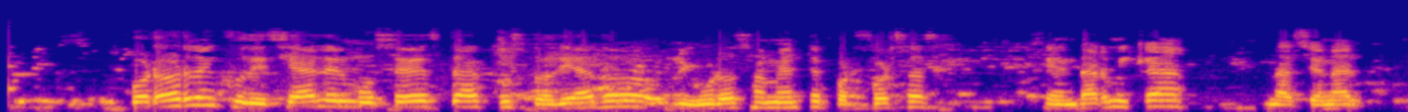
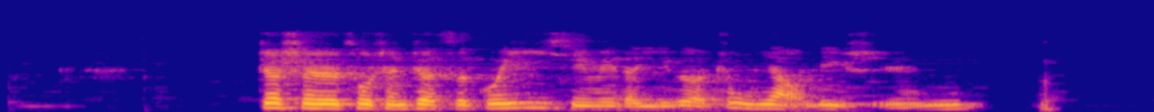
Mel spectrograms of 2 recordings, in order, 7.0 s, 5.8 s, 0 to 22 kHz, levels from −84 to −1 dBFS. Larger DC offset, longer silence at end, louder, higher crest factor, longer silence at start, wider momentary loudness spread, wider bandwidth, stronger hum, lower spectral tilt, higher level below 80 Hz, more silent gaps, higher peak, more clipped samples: neither; second, 0 s vs 0.5 s; first, -13 LUFS vs -19 LUFS; second, 12 dB vs 18 dB; second, 0.05 s vs 1.3 s; about the same, 9 LU vs 11 LU; about the same, 7.2 kHz vs 6.8 kHz; neither; second, -6 dB/octave vs -8 dB/octave; first, -56 dBFS vs -62 dBFS; neither; about the same, -2 dBFS vs -2 dBFS; neither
